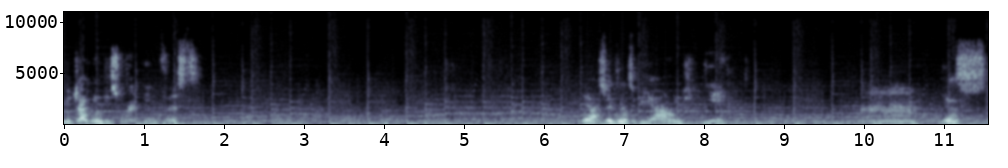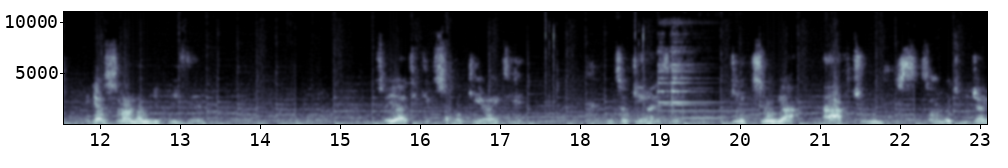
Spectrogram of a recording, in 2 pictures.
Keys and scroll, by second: 19.9 alt+Tab.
